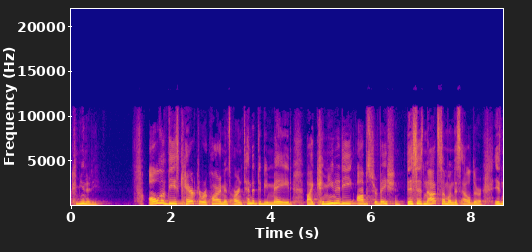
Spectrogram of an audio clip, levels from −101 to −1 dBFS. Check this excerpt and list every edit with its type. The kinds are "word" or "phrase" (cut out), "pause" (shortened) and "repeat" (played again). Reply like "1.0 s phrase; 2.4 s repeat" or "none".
6.7 s pause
